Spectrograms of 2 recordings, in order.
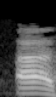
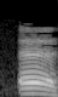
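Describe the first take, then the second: First: "ا" as an open Persian "a" like in cat; Persian open fatha. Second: "ا" as a thin vowel leaning towards e; Arabic thin fatha. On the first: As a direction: open the vowel "ا" the Persian way, as a full a. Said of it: "در زبان فارسی، اه، فتح ما به صورت". («ا» با فتحهٔ باز فارسی) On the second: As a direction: narrow the vowel "ا" to a light eh-like fatha. («ا» با فتحهٔ نازک عربی) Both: Shown as a demonstration.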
